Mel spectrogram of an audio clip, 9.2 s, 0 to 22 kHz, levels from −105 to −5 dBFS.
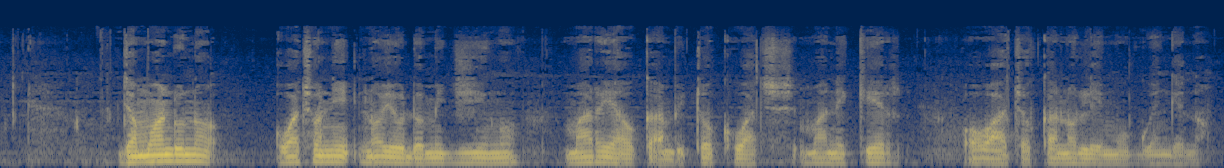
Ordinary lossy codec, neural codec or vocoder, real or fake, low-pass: AAC, 32 kbps; vocoder, 44.1 kHz, 128 mel bands every 256 samples, BigVGAN v2; fake; 19.8 kHz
